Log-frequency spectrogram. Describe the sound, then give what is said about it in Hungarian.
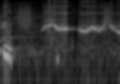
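Someone whistles a short, wavering melody, the clear pure tone sliding up and down for a second or so after a brief vocal sound at the start. “Gondolok valamire, aztán elkezdek füttyörészni, valahogy így.”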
